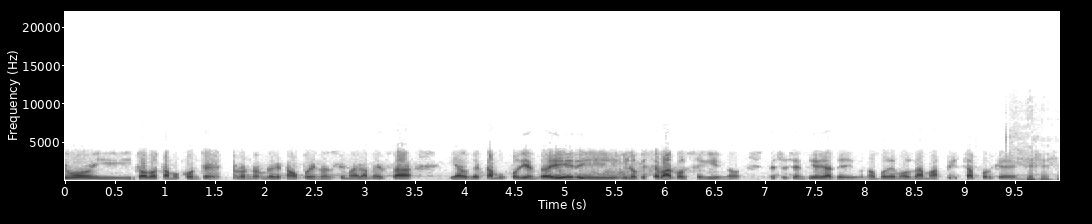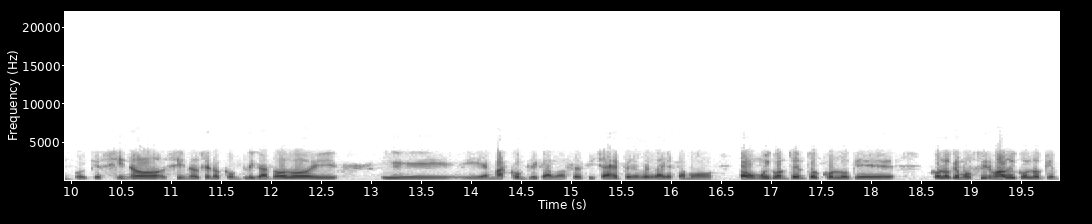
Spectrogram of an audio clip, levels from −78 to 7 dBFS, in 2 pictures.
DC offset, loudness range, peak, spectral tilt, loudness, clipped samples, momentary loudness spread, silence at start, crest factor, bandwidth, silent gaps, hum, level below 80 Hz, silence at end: under 0.1%; 4 LU; -6 dBFS; -7 dB/octave; -23 LUFS; under 0.1%; 12 LU; 0 s; 18 dB; 6.2 kHz; none; none; -72 dBFS; 0.05 s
